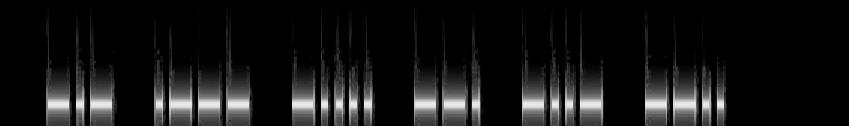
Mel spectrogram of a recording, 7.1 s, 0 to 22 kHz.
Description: Morse code, heard as a keyed tone, about 20 wpm, spaced as for 15 wpm, 700 Hz. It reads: KJ6GXZ
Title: USA Call Signs - 6 Characters - 2x Character Spacing - 20wpm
